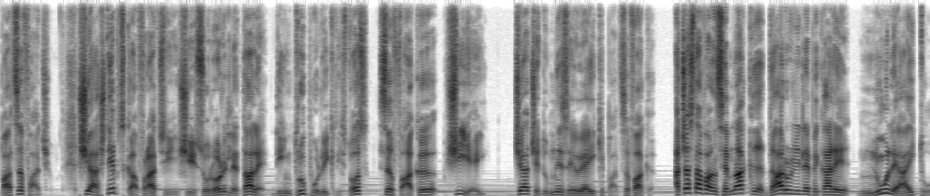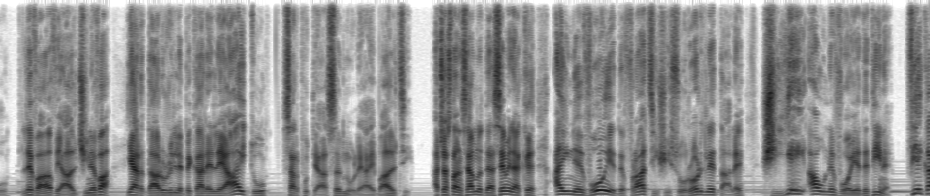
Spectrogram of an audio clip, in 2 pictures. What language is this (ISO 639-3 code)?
ron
